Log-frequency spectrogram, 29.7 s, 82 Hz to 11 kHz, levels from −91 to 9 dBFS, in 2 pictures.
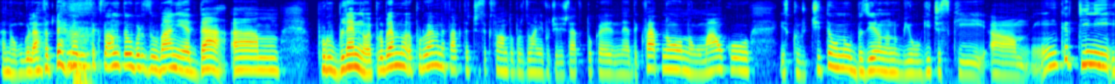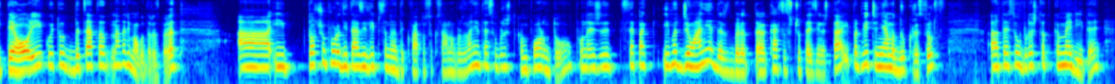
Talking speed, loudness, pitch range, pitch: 160 wpm, -23 LUFS, 175-235 Hz, 205 Hz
